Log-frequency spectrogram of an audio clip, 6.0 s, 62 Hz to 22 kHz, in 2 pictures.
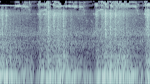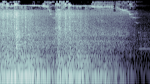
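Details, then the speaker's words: Procharged 1996 Ford Mustang GT V8, abandoned project car with EGR ports open: loud raspy running with deep uneven chuffing surges about once a second before shutoff; exhaust leak from header rusted out on the bottom side. "And the header is rusted out on the bottom side. So it's going to be very loud. It's not going to sound good, but I at least would like to see if the engine runs better."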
